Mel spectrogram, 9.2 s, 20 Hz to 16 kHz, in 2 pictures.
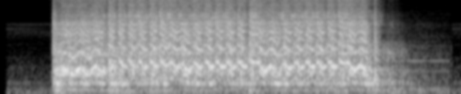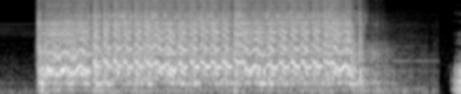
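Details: Dodge Ram/Dakota 3.9/5.2/5.9 gas engine: two cranking bursts of about three seconds with a steady starter chug near three beats a second, never firing. Coil is good but spark at the distributor is very weak; distributor suspected; crank, no start, no spark.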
